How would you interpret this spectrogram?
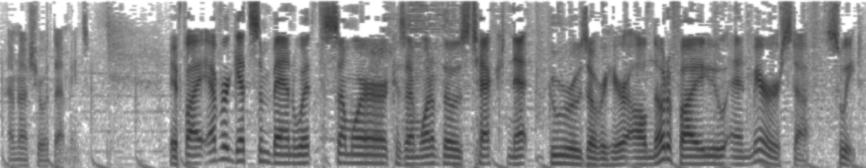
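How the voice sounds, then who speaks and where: A man's voice: medium pitch, moderate pace. Laid-back man reading listener emails. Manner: reads emails aloud with chuckles and asides. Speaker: internet radio co-host reading listener emails. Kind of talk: casual on-air chat. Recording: dull lo-fi audio with faint music.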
